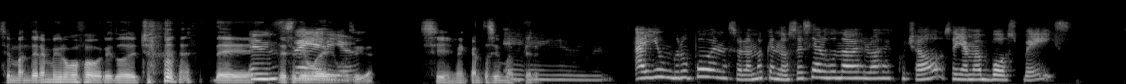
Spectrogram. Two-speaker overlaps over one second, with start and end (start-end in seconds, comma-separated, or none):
2.5-3.6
